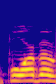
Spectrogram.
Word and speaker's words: Borba: My last name, Borba, rhymes with Zorba.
